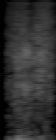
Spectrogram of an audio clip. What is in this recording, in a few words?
corner drag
